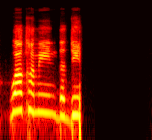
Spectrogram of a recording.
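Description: A woman speaks into a microphone through a loudspeaker.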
